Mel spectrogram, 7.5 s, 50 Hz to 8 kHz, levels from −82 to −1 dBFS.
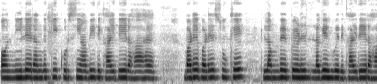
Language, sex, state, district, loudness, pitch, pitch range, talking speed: Hindi, female, Goa, North and South Goa, -15 LUFS, 210 Hz, 205-215 Hz, 150 wpm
